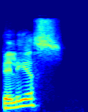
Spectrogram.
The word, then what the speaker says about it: bilious: Is it pronounced bilious? Yeah. Okay.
